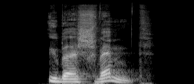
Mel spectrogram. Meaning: 1. past participle of überschwemmen 2. inflection of überschwemmen: third-person singular present 3. inflection of überschwemmen: second-person plural present
- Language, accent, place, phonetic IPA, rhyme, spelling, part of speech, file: German, Germany, Berlin, [ˌyːbɐˈʃvɛmt], -ɛmt, überschwemmt, verb, De-überschwemmt.ogg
